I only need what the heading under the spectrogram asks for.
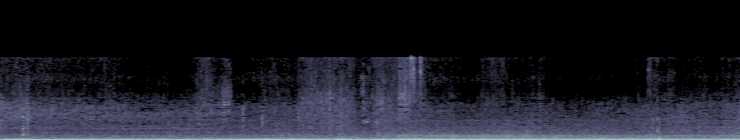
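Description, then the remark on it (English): A heavy food truck engine drones steadily, its low rumble swelling slightly as it moves past, with no voices, just a continuous deep motor hum throughout. “Do we know what food truck that was?”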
